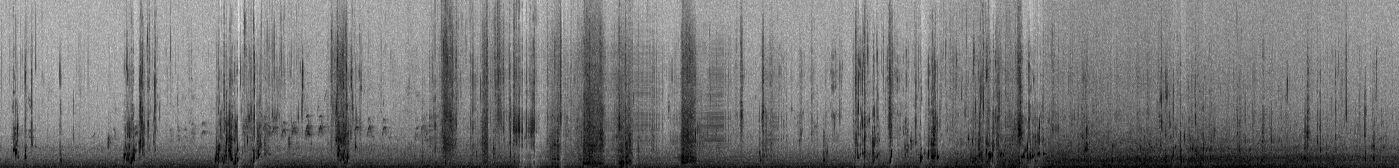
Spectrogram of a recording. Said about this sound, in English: And hearing the water negotiate its space around other objects soothes my soul.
